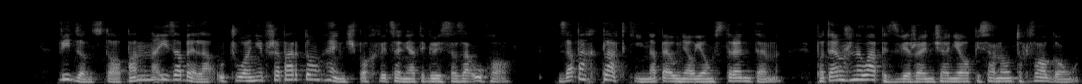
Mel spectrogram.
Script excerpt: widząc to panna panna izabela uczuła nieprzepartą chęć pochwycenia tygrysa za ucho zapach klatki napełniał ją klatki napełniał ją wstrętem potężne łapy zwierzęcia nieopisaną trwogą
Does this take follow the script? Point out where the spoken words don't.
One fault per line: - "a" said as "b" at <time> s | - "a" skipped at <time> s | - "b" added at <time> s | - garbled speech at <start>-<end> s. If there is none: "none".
- "panna" skipped at 1.6 s
- "klatki napełniał ją" skipped at 7.1 s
